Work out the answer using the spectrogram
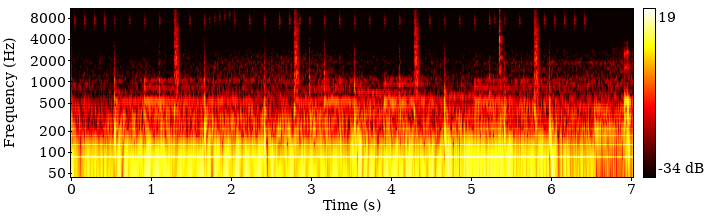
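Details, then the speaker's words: Powered speaker playing music cleanly with punchy bass and no hum, after replacing the failed TDA2030 amplifier IC that caused the humming (transformer previously replaced for a dead unit). "Setelah penggantian IC TDA ya, 2030 ini ya, kita coba apakah suaranya masih mendengung ya. Kita coba colokan. Oke, suaranya sudah ada ya."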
